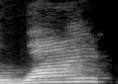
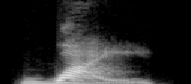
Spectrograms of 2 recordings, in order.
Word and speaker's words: white: O E não é pronunciado e o T quase some. White my shirts can be. Porque eu já tô indo pro M, já tô fechando a boca pro M.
